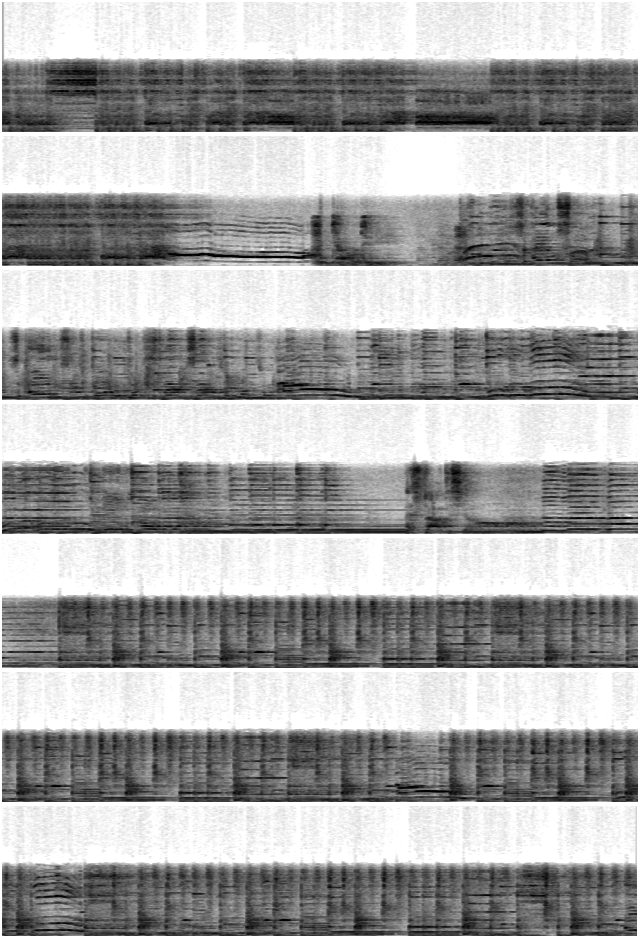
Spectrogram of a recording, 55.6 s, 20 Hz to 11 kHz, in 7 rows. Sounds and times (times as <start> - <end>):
Music: 0.0 - 10.4, 12.6 - 55.6
Inside, large room or hall: 0.0 - 55.6.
